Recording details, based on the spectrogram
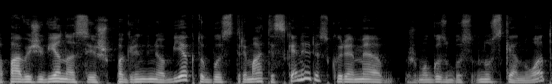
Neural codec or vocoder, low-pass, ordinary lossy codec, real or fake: none; 10.8 kHz; AAC, 64 kbps; real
